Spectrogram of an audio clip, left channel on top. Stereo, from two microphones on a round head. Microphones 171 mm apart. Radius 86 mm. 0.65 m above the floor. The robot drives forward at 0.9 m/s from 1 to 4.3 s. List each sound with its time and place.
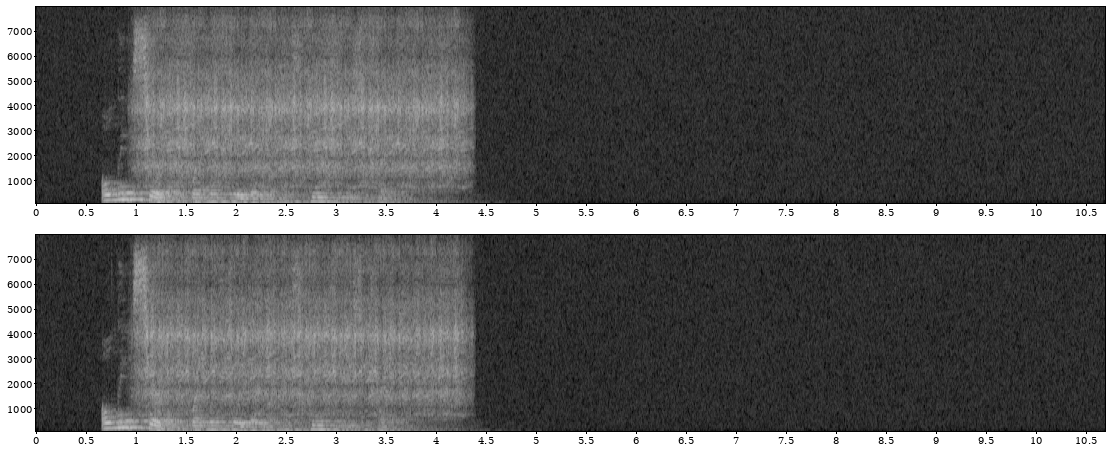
0.7 s a woman speaking: 15° right (ahead or behind), 1.2 m; by 3.6 s 5° right (ahead or behind), 3.5 m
